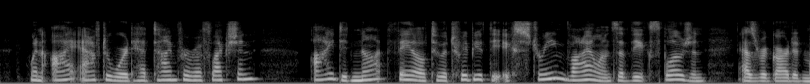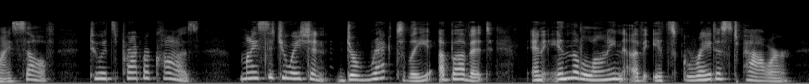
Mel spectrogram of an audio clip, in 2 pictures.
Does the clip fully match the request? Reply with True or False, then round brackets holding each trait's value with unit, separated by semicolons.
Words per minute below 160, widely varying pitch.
True (140 wpm; 5.7 semitones)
